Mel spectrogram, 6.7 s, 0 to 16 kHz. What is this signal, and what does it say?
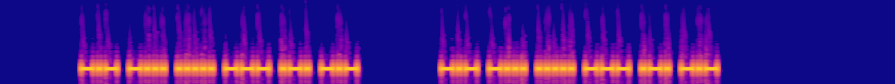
Morse code, heard as a keyed tone, about 40 wpm, 700 Hz. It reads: KB5ORK KB5ORK
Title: USA Call Signs - 6 Characters - Repeated 2x - 40wpm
